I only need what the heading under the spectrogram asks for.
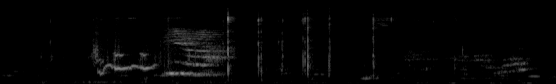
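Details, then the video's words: Maurice the cat making weird noises while eating indoors: wavering, drawn-out murmuring cries followed by crunchy chewing clicks and smacks. "Maurice kitty making weird noises while eating"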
